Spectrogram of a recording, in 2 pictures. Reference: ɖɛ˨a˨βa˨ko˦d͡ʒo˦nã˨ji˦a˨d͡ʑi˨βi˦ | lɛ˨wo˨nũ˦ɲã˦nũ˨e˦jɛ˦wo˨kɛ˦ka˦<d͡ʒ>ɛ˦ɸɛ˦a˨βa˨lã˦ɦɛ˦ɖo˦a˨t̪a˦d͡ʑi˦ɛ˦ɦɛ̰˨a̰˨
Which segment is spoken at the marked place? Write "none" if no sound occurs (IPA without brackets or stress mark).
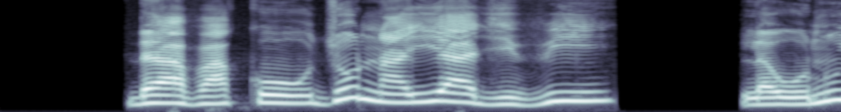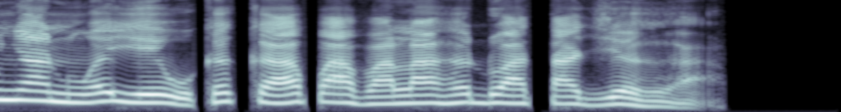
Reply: none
